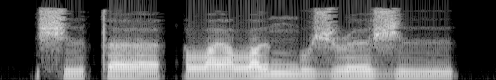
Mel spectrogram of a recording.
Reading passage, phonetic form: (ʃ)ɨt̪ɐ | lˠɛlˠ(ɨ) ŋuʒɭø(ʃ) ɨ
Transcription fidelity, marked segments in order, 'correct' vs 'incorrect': correct, correct, incorrect: ʒ

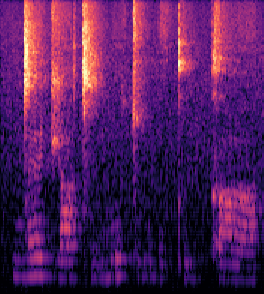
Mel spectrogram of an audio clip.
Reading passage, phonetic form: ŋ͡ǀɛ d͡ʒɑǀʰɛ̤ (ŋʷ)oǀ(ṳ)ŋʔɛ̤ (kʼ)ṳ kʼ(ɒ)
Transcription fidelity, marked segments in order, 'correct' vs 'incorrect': incorrect: m, correct, correct, incorrect: ɑ

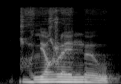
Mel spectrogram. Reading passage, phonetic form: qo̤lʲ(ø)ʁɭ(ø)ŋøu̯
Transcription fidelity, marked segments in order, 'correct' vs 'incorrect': correct, incorrect: e

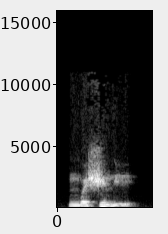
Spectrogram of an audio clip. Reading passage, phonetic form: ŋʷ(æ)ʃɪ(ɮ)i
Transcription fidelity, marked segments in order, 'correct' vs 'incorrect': correct, incorrect: n

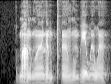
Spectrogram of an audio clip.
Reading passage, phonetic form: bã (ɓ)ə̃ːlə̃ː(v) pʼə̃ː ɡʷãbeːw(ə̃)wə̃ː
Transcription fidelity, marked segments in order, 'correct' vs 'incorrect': incorrect: ɡʷ, incorrect: b, correct

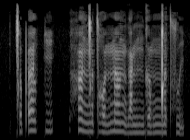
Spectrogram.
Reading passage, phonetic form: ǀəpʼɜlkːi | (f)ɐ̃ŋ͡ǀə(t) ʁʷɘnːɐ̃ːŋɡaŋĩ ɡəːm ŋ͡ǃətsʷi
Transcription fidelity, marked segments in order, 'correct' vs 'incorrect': incorrect: h, correct

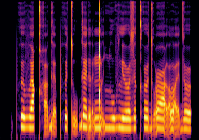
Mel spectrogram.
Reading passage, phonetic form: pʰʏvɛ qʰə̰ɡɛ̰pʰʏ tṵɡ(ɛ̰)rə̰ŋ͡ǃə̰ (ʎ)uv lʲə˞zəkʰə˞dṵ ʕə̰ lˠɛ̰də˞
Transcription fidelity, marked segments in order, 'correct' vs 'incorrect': incorrect: ɛ, correct

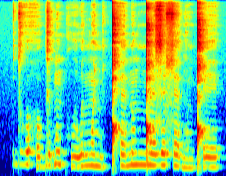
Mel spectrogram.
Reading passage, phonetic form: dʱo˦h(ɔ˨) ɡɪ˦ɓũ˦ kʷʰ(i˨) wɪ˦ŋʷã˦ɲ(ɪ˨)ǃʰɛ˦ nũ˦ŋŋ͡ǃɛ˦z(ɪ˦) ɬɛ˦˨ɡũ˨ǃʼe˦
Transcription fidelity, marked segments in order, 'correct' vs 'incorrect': incorrect: o˨, correct, correct, correct

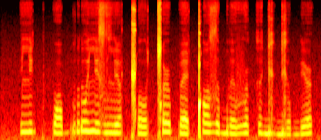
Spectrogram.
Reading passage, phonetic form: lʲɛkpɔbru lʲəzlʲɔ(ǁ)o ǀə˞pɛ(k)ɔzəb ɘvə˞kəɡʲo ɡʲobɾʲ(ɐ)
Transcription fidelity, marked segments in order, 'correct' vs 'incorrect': correct, incorrect: ǃ, incorrect: ə˞

